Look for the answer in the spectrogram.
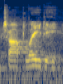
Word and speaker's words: Toplady: The hymn writer, Augustus Toplady, remember his name is spelled T-O-P-L-A-D-Y, and we're tempted to see L-A-D at the end and pronounce his name Toplady, but it was Toplady,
